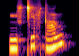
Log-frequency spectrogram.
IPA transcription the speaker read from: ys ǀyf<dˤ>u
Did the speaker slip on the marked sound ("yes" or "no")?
no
